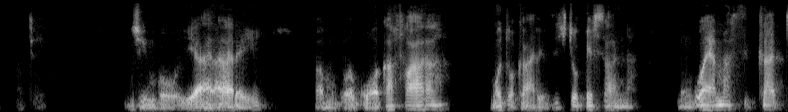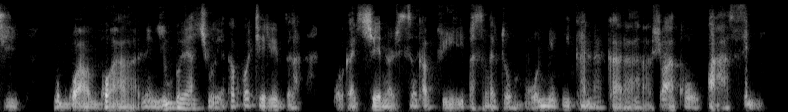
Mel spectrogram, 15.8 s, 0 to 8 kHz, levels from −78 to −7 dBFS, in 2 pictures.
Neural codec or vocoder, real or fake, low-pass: codec, 24 kHz, 1.5 kbps, HILCodec; fake; 7.2 kHz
